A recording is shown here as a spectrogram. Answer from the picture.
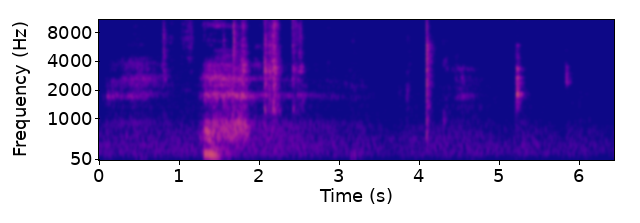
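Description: A glass gin bottle being handled and its screw cap twisted off, with glassware set down: a scatter of sharp clicks and short scrapes.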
